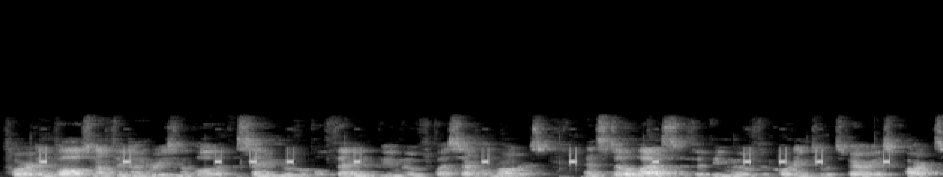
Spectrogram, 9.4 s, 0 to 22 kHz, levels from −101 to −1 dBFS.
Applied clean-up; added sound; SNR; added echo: classical method WPE with log-MMSE.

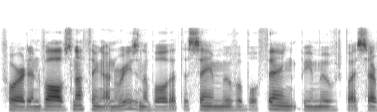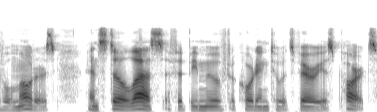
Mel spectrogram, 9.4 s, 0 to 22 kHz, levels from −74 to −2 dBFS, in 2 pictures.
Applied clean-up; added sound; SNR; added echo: none; none; none; none.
